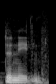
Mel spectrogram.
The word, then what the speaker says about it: Dunedin: From Jason Welsh in Dunedin, Florida. I hope I pronounced that correctly. That's where I think the Blue Jays always trained, Dunedin.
